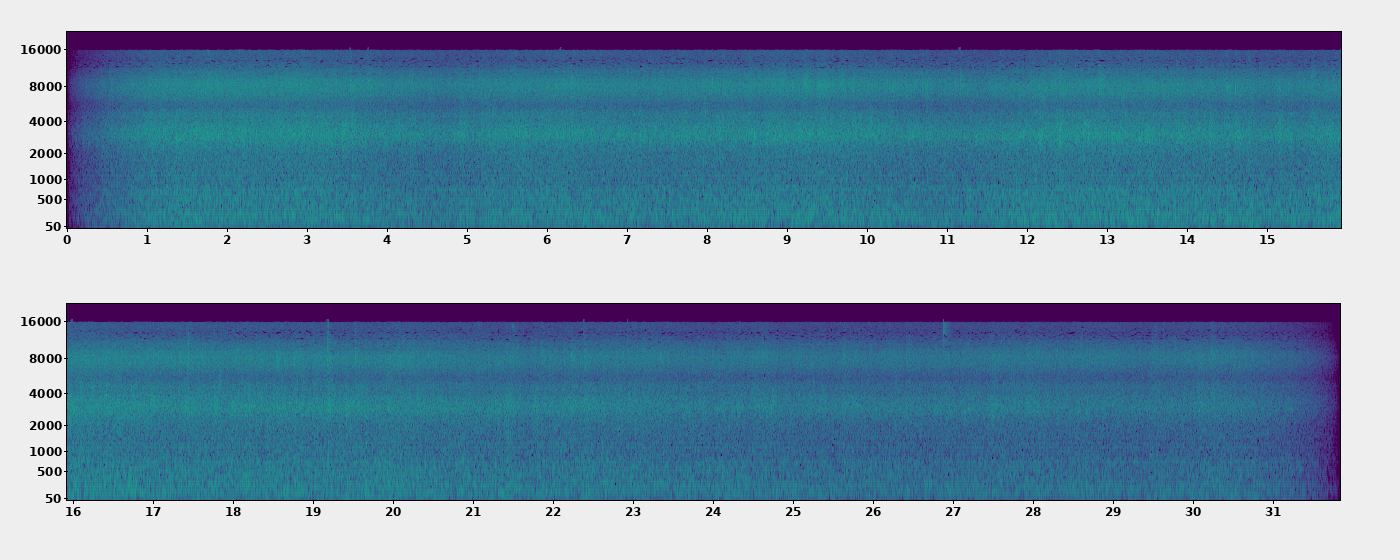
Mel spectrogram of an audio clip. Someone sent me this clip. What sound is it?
Hail on roof
Hail stones on a conservatory roof
conservatory, hail, nature, rain, shower, weather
